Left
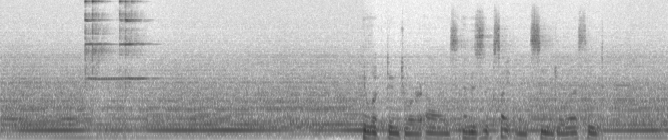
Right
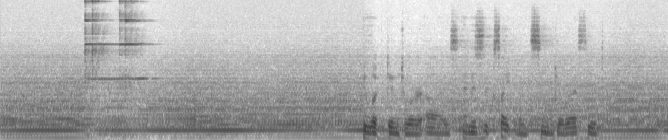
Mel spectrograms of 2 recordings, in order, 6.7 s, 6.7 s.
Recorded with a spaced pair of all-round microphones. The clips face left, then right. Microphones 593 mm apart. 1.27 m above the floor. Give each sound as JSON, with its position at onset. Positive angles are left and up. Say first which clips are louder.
{"t": 0.8, "sound": "a bicycle bell", "louder": "right 1 dB", "side_deg": -30, "distance_m": 6.5}
{"t": 3.6, "sound": "a man speaking", "louder": "right 2 dB", "side_deg": 25, "distance_m": 0.9}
